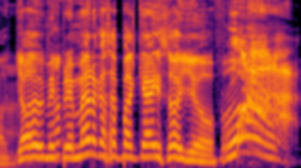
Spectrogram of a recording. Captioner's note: speaking In Foreign Language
